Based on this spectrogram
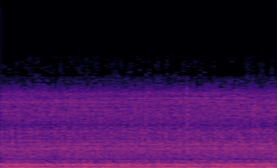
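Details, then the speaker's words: Nissan Xterra at idle with AC on: the compressor kicks on and keeps running with an even hiss and hum while the brown wire is grounded by hand (temporary bypass), and turns off when released. "You can hear the compressor kit on. So there, the compressor is on. It's running right now. I let go, it turns off."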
